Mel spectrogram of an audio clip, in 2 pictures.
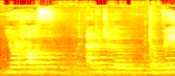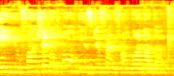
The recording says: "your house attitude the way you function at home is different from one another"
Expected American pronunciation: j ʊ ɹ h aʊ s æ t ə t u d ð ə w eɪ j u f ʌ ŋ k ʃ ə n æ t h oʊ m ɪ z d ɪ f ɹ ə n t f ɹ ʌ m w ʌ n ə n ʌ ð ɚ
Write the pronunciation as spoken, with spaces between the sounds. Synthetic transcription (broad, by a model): j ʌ ɹ h aʊ s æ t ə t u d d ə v eɪ j u f ʌ ŋ k ʃ ə n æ t h oʊ m ɪ z d ɪ f ɹ ə n t f ɹ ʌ m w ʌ n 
